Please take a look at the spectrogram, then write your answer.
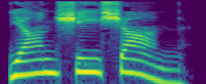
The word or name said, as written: yan xishan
